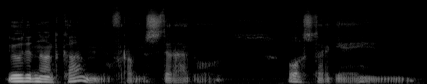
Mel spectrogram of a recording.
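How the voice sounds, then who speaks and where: Breathy, courtly werewolf inquisitor played by a man. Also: on the low side, wildly swooping pitch, mellow, exaggerated voice. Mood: courteous, probing. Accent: mixed foreign with Spanish touches. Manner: formal, courteous, deliberate, intense. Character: zealous, courtly werewolf inquisitor who sniffs out evil. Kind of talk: ASMR roleplay, breathy and half-whispered.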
